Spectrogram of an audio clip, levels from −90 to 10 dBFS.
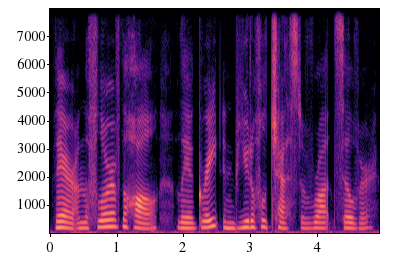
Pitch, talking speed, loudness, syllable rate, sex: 205 Hz, 195 wpm, -18 LUFS, 4.5 syllables/s, female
